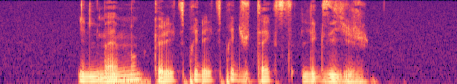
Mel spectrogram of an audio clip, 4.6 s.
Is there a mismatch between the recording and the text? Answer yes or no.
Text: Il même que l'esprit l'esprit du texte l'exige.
no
